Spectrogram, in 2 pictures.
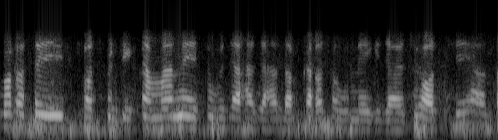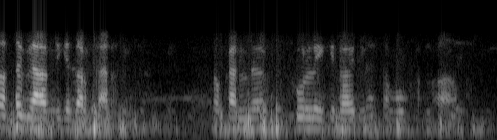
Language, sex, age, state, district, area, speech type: Odia, female, 45-60, Odisha, Sundergarh, rural, conversation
